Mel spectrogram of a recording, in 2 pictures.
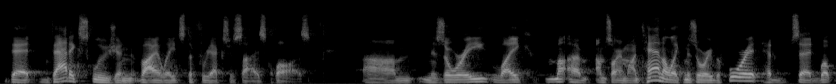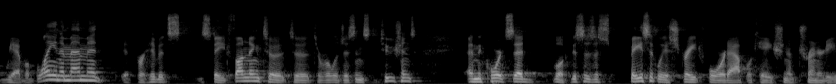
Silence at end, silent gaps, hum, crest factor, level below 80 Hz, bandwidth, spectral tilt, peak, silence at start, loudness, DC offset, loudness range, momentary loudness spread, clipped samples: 0 s; none; none; 20 dB; -68 dBFS; 15 kHz; -5 dB/octave; -14 dBFS; 0.1 s; -34 LUFS; under 0.1%; 4 LU; 9 LU; under 0.1%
